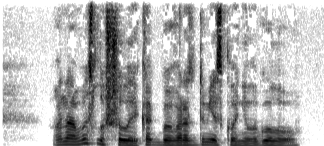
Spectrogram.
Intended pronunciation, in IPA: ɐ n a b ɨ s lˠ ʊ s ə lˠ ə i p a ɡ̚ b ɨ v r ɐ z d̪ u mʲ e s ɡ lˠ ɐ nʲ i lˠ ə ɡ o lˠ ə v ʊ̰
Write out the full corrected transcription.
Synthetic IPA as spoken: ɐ n a v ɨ s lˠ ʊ ʂ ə lˠ ə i k a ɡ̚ b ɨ v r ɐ z d̪ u mʲ e s k lˠ ɐ nʲ i lˠ ə ɡ o lˠ ə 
